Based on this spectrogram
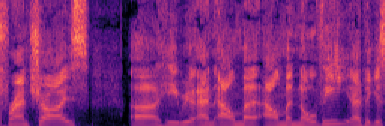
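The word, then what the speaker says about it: Alma Nove: Uh he and Alma Almanovi I think is how you pronounce it. Nove wicked close. Alman Nove.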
